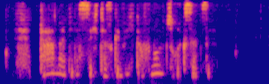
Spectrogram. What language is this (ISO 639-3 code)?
deu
